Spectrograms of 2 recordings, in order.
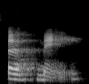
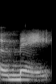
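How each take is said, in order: First: A MAY split, a short gap before the M; separated syllables. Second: A MAY run together, the M shared by both syllables; blended syllables. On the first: Voice coach correcting articulation, A MAY split staccato. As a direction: cut A off, then start MAY on its own. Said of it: "The M only occurs in the". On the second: Voice coach showing what to avoid, A MAY blended together. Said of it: "It's not". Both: Shown as a demonstration.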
